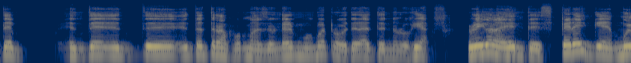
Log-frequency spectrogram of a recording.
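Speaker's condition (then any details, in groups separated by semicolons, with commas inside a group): Cerebral palsy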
